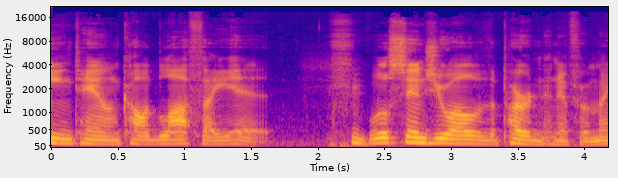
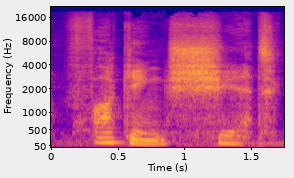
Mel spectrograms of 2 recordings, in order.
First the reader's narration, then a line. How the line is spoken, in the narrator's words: Kayla muttered to herself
